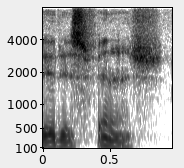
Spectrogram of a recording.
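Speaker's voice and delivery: very soft, hushed and falling; a reverent near-hush at the cross. A narrator's reading. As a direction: let it fade almost to nothing. Solemn retelling of Jesus' last words.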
